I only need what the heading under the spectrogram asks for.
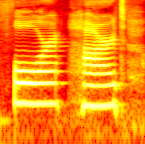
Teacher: o inglês americano costuma enrolar os R's · Term: R enrolado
